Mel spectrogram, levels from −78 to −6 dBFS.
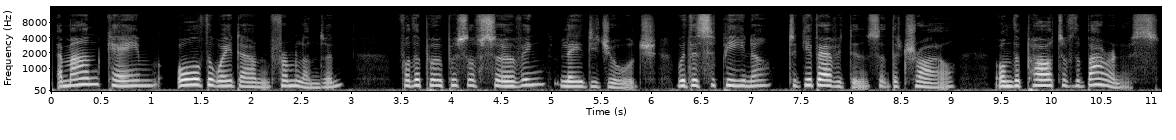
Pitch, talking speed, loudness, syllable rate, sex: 220 Hz, 165 wpm, -20 LUFS, 4.6 syllables/s, female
